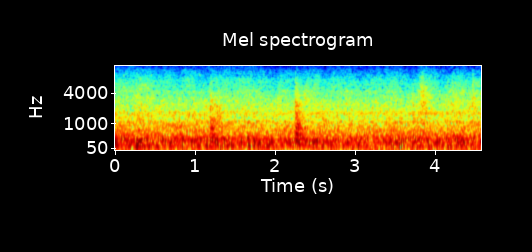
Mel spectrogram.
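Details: A steady broadband rumble like a moving train or vehicle runs throughout, with a few faint short scrapes and no animal call.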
